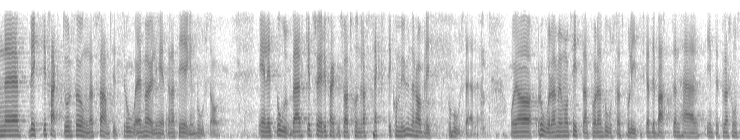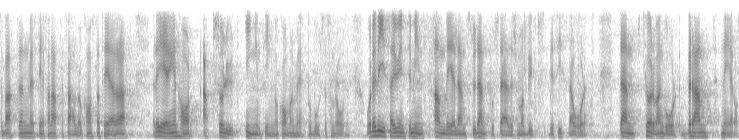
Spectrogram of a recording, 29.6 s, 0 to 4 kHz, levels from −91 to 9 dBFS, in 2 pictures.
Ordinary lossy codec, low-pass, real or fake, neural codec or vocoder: none; 3.6 kHz; real; none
